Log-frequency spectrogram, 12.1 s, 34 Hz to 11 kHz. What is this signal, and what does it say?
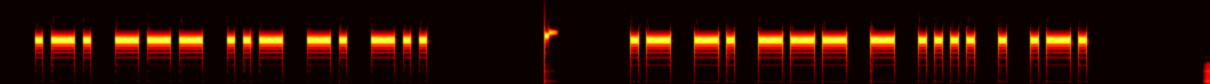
Morse code, heard as a keyed tone, about 15 wpm, 700 Hz. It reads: ROUND ANOTHER
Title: Sets of 5 Words Encore - New Word Drill - 15wpm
